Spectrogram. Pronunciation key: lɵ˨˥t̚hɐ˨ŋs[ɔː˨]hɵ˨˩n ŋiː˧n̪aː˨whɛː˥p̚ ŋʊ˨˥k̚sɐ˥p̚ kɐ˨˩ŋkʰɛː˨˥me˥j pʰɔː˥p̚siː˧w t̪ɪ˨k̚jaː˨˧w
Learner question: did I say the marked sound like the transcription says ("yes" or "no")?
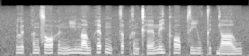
no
